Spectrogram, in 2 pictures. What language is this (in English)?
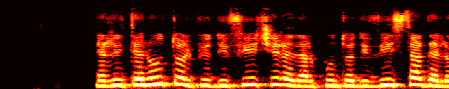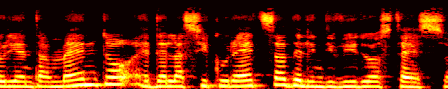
Italian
